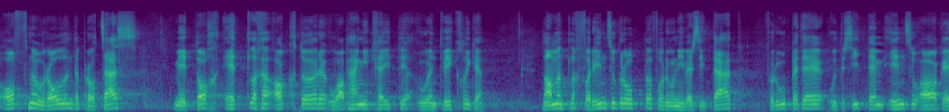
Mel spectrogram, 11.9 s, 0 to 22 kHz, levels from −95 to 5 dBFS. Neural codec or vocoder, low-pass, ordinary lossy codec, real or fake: codec, 44.1 kHz, 7.8 kbps, DAC; 14.4 kHz; none; fake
